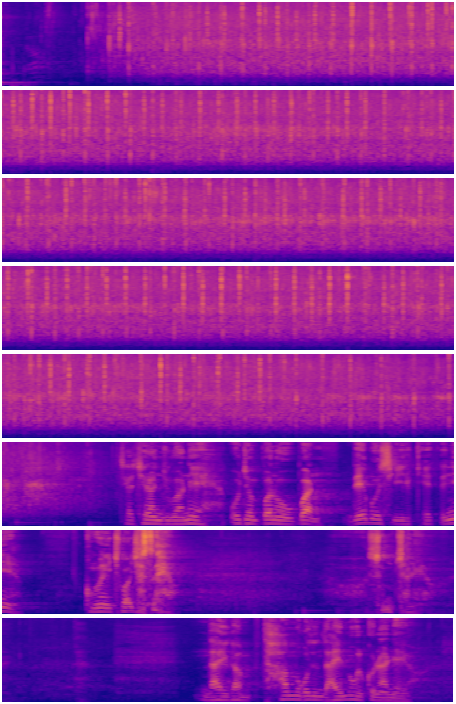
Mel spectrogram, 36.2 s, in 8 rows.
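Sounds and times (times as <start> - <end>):
crowd clapping: 0.0 - 24.0
speech: 23.9 - 27.4, 28.0 - 29.0, 30.9 - 31.5, 33.8 - 35.9.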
